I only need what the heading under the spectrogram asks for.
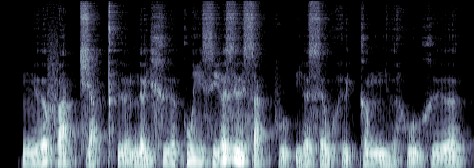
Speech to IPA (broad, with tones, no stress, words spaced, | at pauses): nɨ˨˦ə̯fa˨˩k̚t͡ɕa˨˩k̚ t̪ʰɨ̰˧˨ə̯nə̰˧˥j xɨ˨˦ə̯kwi˧ sḭ˧˥ə̯zɨ˧sa˨˩k̚ fu˧˩ʔi˨˦ə̯sə˨˦w hɨ̰˧˨j kə˧mɲɨ̤˨˩ə̯hwu˧˩xɨ˧ə̯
